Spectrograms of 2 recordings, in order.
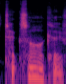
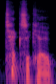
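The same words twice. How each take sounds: First: Texaco said as tex-AR-co; wife's mispronunciation. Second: Texaco said as TEX-a-co; usual pronunciation. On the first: Retold or imitated. Presenter quoting his wife's word, tex-AR-co for Texaco. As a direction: stretch the middle of Texaco to "ar". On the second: Shown as a demonstration. Presenter naming the garages properly, TEX-a-co for Texaco. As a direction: keep the middle of Texaco short. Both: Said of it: "which she called".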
